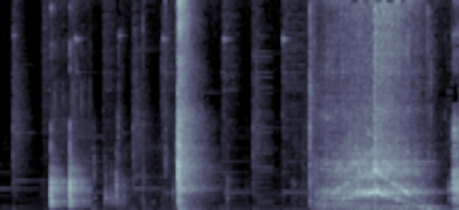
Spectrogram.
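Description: A mixer whirs intermittently in bursts through cake batter of room-temperature butter, sugar and eggs, then runs steadily near the end, with clinks and scrapes of a bowl between.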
